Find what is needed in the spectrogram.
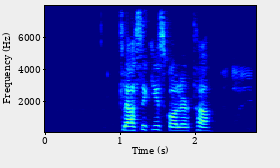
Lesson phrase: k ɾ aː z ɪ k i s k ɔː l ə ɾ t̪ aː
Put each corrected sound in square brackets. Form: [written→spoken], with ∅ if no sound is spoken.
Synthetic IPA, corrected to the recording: k [ɾ→l] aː [z→s] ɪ k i s k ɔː l ə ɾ [t̪→t̪ʰ] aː

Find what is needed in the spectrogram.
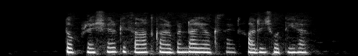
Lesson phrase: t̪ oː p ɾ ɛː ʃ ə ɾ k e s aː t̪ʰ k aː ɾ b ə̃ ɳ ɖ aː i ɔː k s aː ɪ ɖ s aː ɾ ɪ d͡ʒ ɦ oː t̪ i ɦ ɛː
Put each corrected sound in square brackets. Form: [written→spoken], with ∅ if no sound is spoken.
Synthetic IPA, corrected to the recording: t̪ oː p ɾ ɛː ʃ ə ɾ k e s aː t̪ʰ k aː ɾ b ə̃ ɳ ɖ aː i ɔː k s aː ɪ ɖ [s→x] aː ɾ ɪ d͡ʒ ɦ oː t̪ i ɦ ɛː

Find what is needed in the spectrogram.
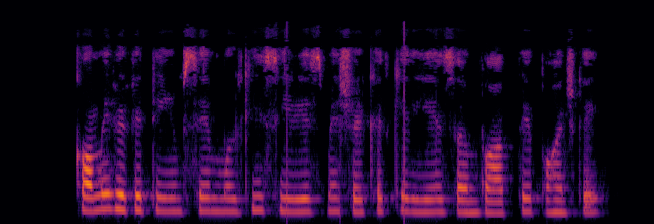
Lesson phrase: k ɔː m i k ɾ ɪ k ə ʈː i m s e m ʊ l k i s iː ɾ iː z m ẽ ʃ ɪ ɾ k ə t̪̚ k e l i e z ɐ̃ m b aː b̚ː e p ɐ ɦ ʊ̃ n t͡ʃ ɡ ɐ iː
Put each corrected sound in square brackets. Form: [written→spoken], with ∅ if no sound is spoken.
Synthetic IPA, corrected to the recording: k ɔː m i k ɾ ɪ k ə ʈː [i→iː] m s e m ʊ l k i s iː ɾ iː z m ẽ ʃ ɪ ɾ k ə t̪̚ k e l i e z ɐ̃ m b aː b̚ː e p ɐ ɦ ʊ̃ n t͡ʃ ɡ ɐ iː

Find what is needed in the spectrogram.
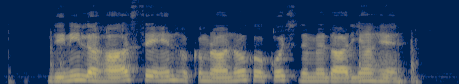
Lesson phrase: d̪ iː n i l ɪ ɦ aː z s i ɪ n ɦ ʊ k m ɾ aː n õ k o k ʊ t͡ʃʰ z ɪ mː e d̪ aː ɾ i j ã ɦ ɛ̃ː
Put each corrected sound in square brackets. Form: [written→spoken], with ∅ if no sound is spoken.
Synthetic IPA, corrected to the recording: d̪ iː n i l ɪ ɦ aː z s [i→e] ɪ n ɦ ʊ k m ɾ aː n õ k o k ʊ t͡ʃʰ z ɪ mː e d̪ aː ɾ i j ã ɦ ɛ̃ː

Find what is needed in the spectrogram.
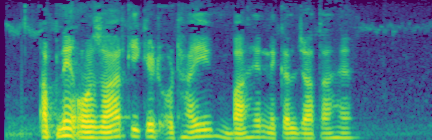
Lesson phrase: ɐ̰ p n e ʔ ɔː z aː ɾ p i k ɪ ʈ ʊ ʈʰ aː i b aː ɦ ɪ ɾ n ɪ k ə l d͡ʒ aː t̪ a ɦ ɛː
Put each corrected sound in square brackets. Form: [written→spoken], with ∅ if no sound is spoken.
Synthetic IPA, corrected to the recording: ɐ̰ p n e ʔ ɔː z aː ɾ [p→k] i k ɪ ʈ ʊ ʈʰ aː i b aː ɦ ɪ ɾ n ɪ k ə l d͡ʒ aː t̪ a ɦ ɛː

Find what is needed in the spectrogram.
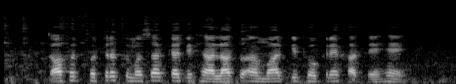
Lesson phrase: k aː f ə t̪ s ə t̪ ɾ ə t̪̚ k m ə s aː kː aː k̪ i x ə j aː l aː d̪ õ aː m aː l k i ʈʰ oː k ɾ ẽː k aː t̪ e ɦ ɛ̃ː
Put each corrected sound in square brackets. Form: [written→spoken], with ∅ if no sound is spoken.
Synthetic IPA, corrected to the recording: k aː f ə t̪ [s→f] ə t̪ ɾ ə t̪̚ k m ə s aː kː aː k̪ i x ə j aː l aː [d̪→t̪] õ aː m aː l k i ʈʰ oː k ɾ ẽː [k→kʰ] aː t̪ e ɦ ɛ̃ː

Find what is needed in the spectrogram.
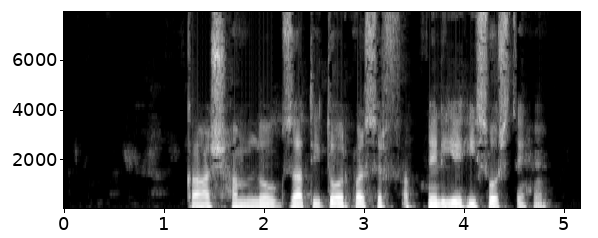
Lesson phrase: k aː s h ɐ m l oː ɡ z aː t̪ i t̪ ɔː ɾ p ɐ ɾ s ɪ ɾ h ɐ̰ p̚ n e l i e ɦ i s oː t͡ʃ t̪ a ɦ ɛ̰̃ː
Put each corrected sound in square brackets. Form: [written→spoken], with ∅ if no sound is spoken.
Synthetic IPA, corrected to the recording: k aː [s→ʃ] h ɐ m l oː ɡ z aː t̪ i t̪ ɔː ɾ p ɐ ɾ s ɪ ɾ [h→f] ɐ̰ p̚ n e l i e ɦ i s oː t͡ʃ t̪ [a→e] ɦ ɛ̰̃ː

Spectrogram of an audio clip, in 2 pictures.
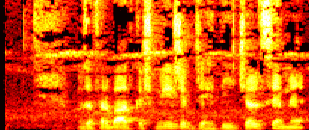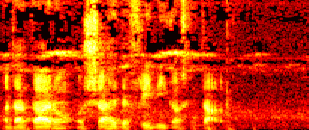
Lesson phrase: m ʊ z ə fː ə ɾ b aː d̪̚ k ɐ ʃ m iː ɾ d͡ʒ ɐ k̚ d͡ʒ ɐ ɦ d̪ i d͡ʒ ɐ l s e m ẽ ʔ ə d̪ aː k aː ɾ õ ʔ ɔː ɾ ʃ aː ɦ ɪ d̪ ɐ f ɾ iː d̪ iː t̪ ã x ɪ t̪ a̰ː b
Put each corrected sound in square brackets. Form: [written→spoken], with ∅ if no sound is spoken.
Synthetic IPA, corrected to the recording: m ʊ z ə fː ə ɾ b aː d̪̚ k ɐ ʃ m iː ɾ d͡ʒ ɐ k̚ d͡ʒ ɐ ɦ d̪ i d͡ʒ ɐ l s e m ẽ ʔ [ə→ɐ] d̪ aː k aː ɾ õ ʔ ɔː ɾ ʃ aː ɦ ɪ d̪ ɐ f ɾ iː d̪ iː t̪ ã x ɪ t̪ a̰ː b

